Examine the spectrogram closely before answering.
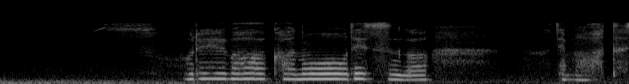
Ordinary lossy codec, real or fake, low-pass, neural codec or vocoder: Opus, 32 kbps; real; 7.2 kHz; none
